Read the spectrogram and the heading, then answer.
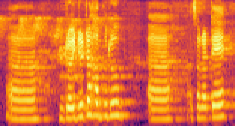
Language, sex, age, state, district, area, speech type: Assamese, female, 30-45, Assam, Dibrugarh, urban, spontaneous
